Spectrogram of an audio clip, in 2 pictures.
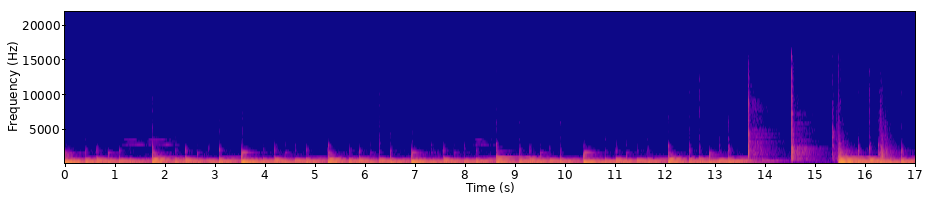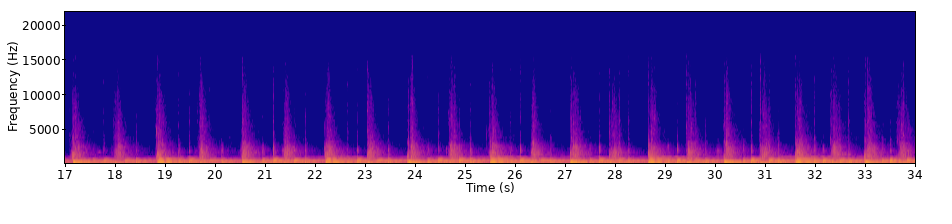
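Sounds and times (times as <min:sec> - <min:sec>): handpan melody: 0:00.0 - 0:14.5, 0:15.4 - 0:34.0
sharp bright handpan strikes: 0:00.0 - 0:34.0.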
